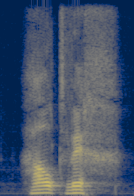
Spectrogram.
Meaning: inflection of weghalen: 1. second/third-person singular present indicative 2. plural imperative
- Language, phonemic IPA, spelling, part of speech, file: Dutch, /ˈhalt ˈwɛx/, haalt weg, verb, Nl-haalt weg.ogg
